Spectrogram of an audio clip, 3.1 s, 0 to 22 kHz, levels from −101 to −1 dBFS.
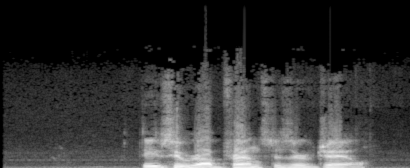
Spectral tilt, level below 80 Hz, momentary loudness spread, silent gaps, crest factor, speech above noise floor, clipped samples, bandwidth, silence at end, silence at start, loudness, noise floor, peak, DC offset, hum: -7 dB/octave; -44 dBFS; 8 LU; none; 12 dB; 38 dB; under 0.1%; 12.5 kHz; 0.35 s; 1.05 s; -11 LUFS; -49 dBFS; 0 dBFS; under 0.1%; none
